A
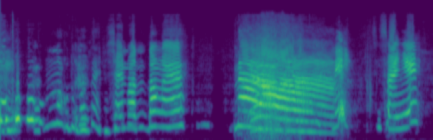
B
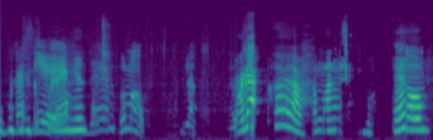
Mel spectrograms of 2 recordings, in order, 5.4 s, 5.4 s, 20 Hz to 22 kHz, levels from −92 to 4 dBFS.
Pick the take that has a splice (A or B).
B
